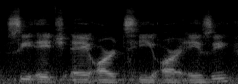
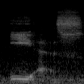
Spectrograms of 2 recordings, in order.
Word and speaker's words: Chartres: So X said Chartraz. It's Chartres. So I think it's Chartres like that. And it's probably more like Cartres or something. I know it's French.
